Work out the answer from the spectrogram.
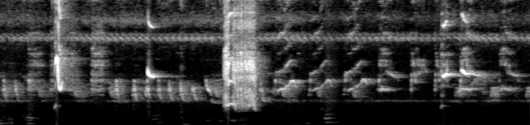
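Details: Oriental magpie-robin lure song for provoking birds slow to respond, a soft high twittering warble broken by one loud harsh burst and a few sharp whistled accents.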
